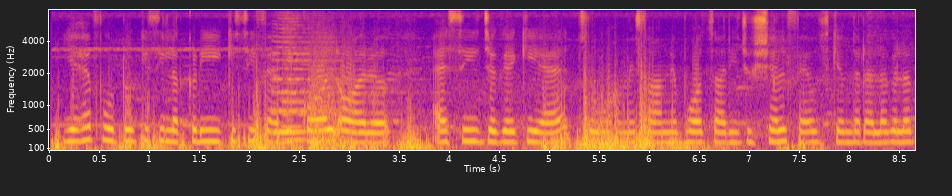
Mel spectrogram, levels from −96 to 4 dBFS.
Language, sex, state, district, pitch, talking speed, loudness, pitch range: Hindi, female, Rajasthan, Bikaner, 230 Hz, 165 wpm, -11 LUFS, 220-240 Hz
